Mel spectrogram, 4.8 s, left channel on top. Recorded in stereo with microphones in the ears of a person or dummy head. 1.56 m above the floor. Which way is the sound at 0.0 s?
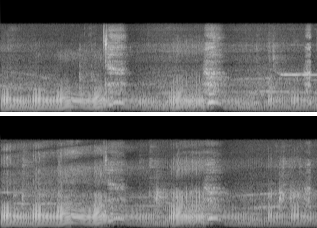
75° right (ahead or behind).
